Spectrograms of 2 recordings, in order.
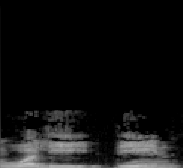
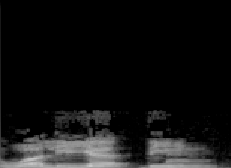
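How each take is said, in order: First: The ya is silent, ending in a long i. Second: The ya carries an a vowel: liya. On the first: "به جای اینکه بگویم ولی دین" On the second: "میگویم ولی دین"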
